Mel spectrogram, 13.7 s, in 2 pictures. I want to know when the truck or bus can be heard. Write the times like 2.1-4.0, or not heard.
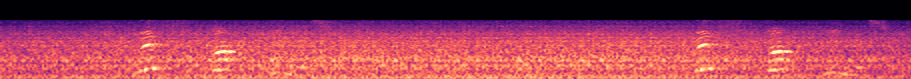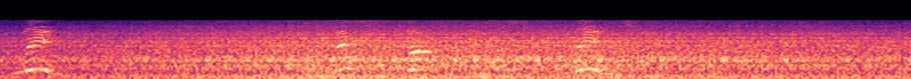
0.0-13.6.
